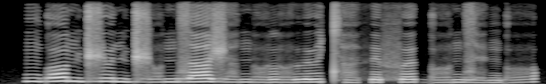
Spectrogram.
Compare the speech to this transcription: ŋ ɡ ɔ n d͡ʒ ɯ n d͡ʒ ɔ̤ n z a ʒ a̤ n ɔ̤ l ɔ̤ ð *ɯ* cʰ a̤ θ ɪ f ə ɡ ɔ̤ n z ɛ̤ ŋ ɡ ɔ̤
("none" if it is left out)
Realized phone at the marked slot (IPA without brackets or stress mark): ɯ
